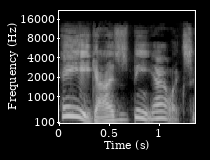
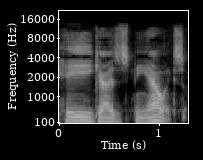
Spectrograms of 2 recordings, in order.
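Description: First: It is said in a weird put-on voice. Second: It is said in a normal speaking voice.

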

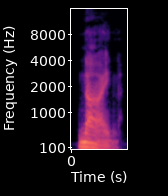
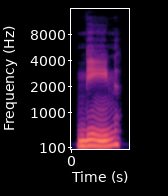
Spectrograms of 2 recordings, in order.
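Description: First: The vowel is the modern eye sound. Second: The vowel is a high front ee sound. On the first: This is the present-day pronunciation. "we would say nine" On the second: This is the older medieval pronunciation. "Chaucer would have said neen"

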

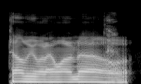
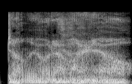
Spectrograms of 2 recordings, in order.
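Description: First: It is said in a normal speaking voice. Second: It is said in a gravelly Batman voice.

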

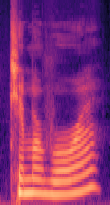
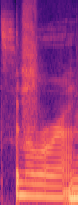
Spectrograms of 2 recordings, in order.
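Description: First: The word begins with a hard K sound. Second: The word begins with a soft S sound. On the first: "He pronounces it Chimarora?" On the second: "I read it like cinnamon"

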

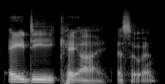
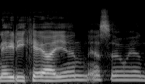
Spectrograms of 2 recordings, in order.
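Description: First: The name has no N sound in the middle. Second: The name has an N sound in the middle. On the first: The speaker calls it right. "there's no N in the middle of my last name" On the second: The speaker calls it wrong. "There's no N? ... You mean Adkison? That's not it"

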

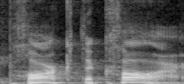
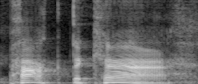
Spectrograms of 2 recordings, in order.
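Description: First: It is said in the speaker's own accent. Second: It is said in an exaggerated Boston accent.

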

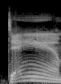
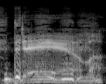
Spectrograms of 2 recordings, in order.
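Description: First: The word is said in a plain voice. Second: The word is said in a husky voice. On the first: The speaker calls it wrong. "That's not a husky voice" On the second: The speaker calls it right. "There you go"

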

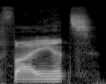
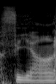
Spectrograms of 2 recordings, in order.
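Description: First: The word is said with a plain English pronunciation. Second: The word is said with a fancy French pronunciation.

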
